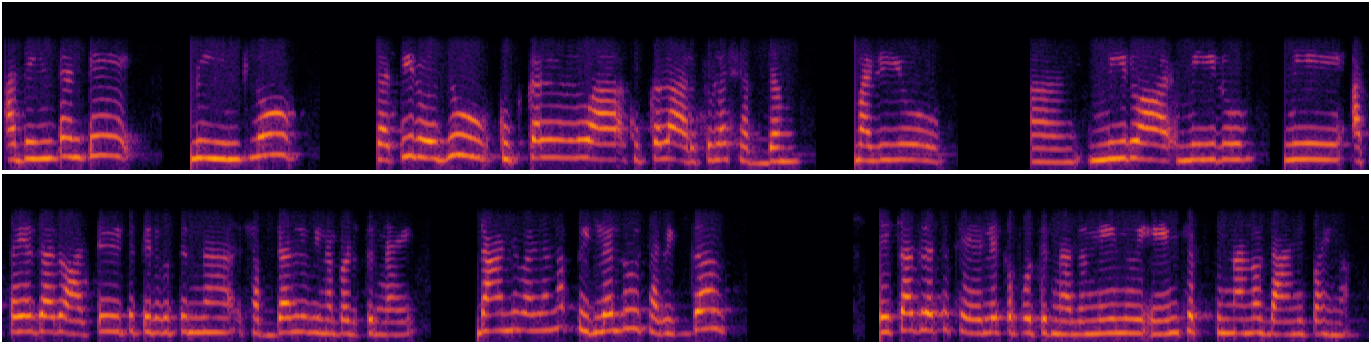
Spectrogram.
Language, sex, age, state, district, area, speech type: Telugu, female, 18-30, Telangana, Narayanpet, urban, conversation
